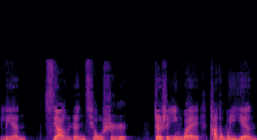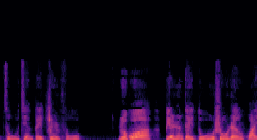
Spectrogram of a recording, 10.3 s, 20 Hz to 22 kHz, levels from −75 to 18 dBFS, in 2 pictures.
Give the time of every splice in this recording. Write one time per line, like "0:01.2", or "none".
0:02.8
0:07.4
